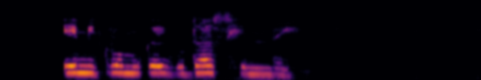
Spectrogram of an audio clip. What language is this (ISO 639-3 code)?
kls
